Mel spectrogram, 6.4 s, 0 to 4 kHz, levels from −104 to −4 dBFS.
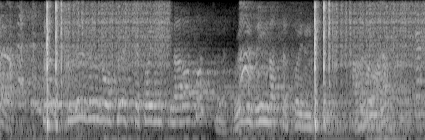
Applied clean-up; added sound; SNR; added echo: none; Coin (dropping); -4 dB; reverberation time 2.8 s.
